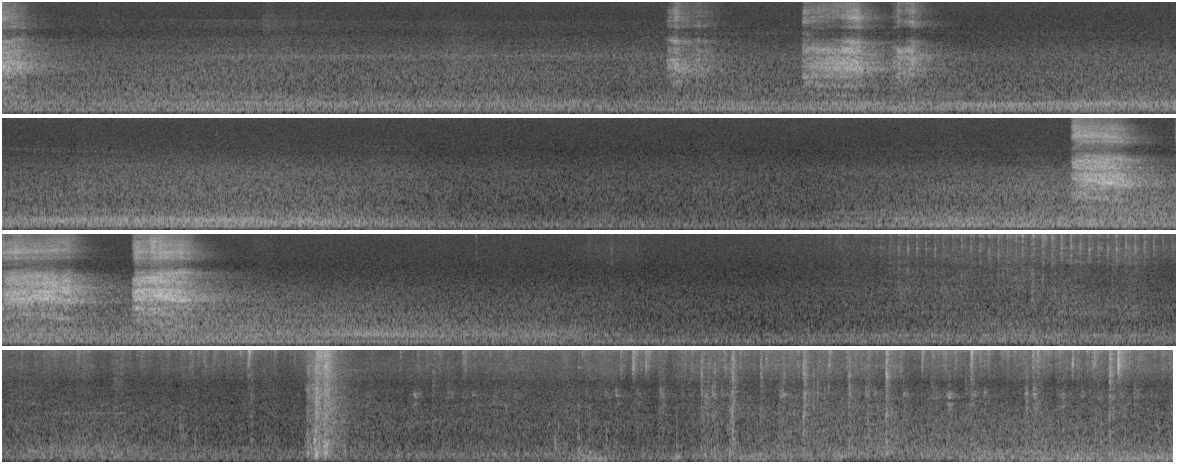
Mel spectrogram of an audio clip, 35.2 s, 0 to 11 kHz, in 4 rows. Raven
16.8s 19.7s

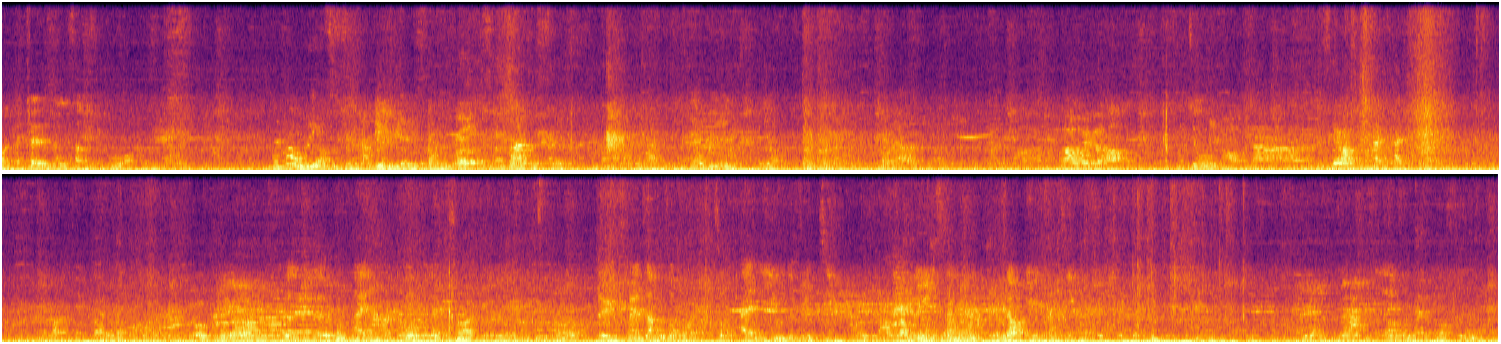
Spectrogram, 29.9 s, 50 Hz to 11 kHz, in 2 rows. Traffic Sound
24.3s 28.7s

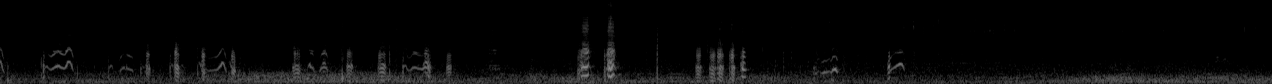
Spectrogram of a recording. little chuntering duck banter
0.0s 4.6s, 6.8s 11.2s

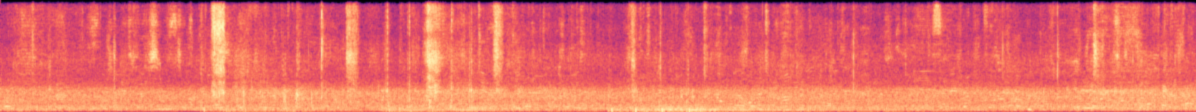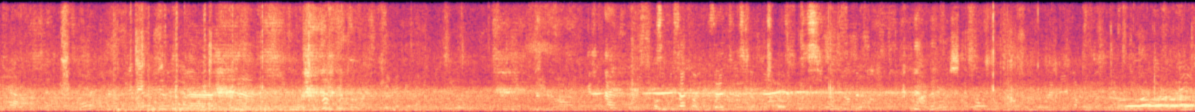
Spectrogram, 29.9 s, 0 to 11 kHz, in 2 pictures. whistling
22.3s 25.7s

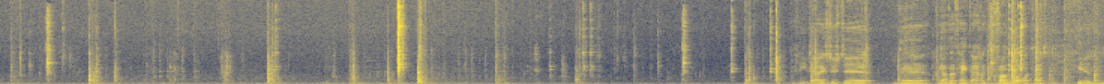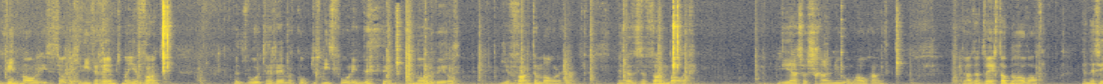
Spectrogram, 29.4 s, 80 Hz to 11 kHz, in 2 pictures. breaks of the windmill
0.0s 8.1s, 10.2s 19.1s

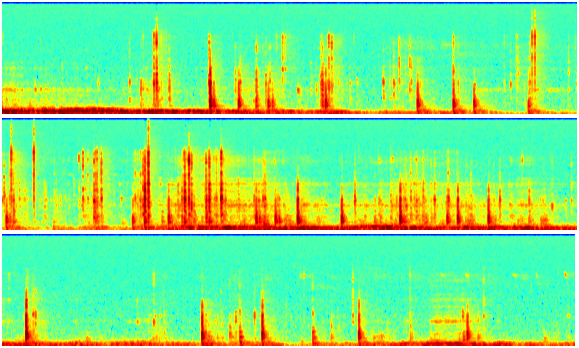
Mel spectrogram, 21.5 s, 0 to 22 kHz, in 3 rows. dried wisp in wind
0.0s 4.4s

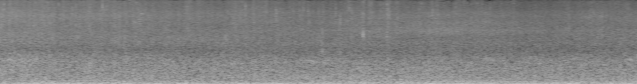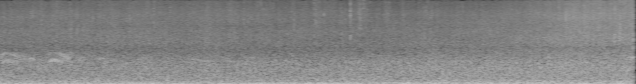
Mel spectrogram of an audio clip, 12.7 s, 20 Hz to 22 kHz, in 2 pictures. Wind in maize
12.4s 12.7s

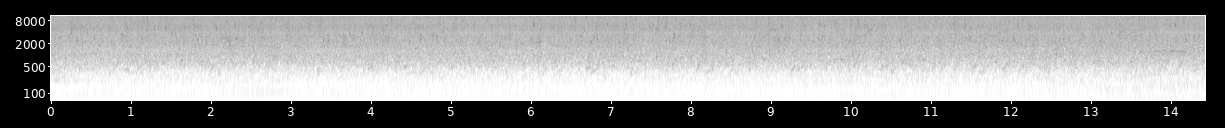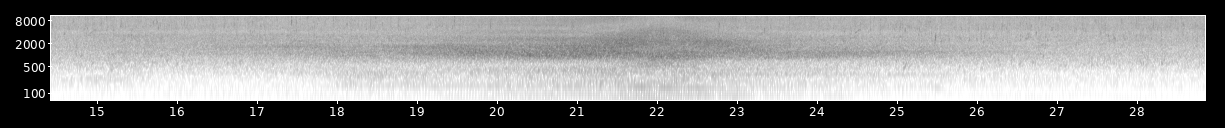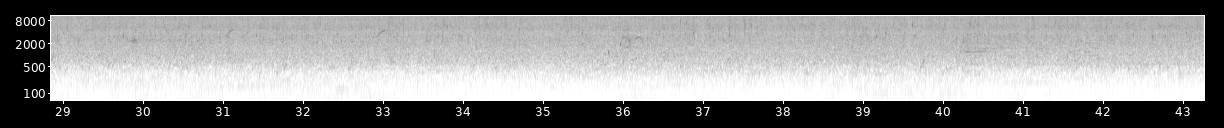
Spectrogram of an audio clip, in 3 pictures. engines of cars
13.0s 27.3s

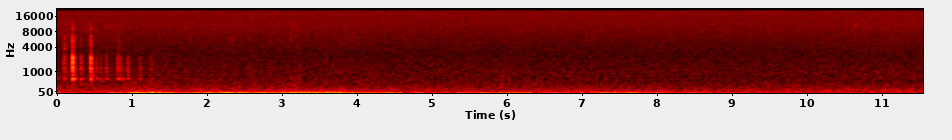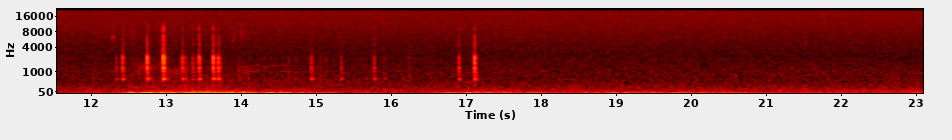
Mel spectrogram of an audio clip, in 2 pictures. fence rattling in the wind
0.0s 2.4s, 12.1s 17.6s

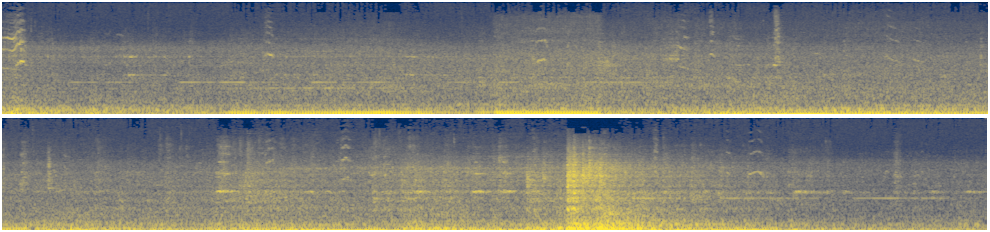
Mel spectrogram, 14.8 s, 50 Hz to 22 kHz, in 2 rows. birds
0.0s 8.2s, 12.4s 13.6s

